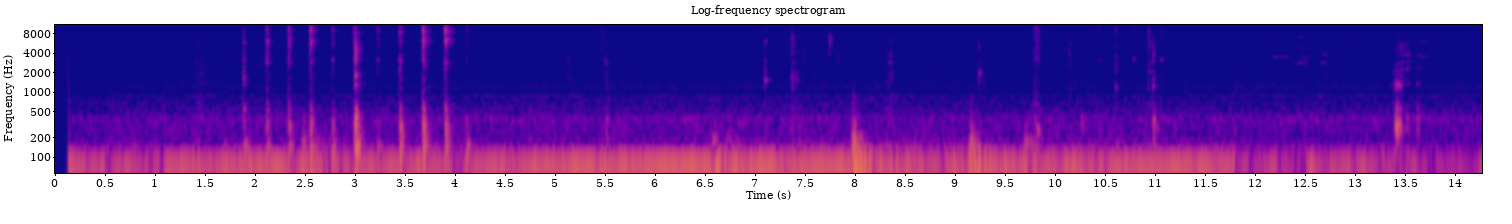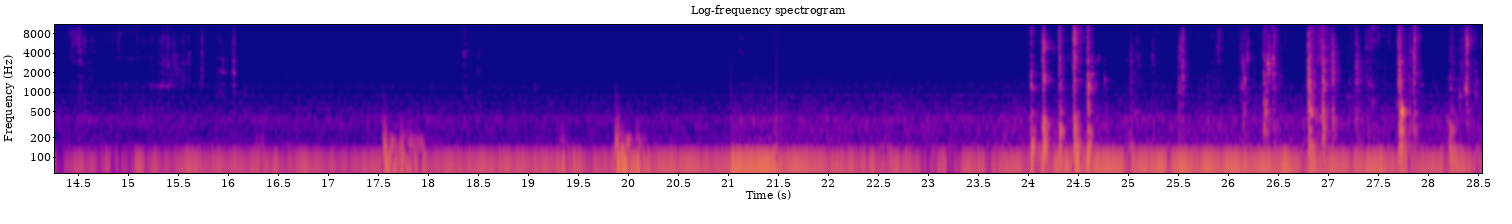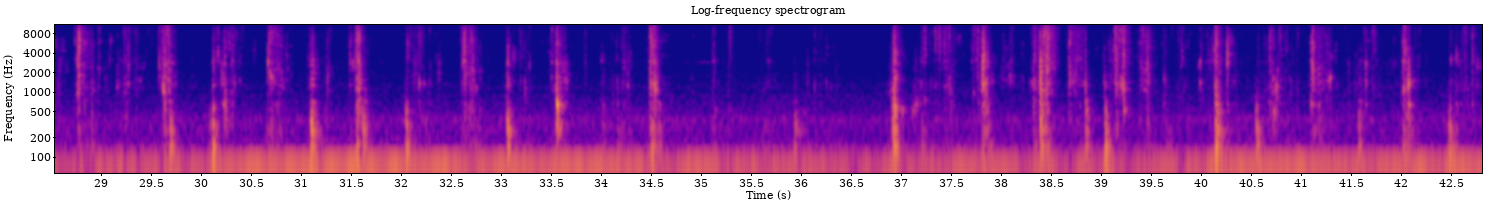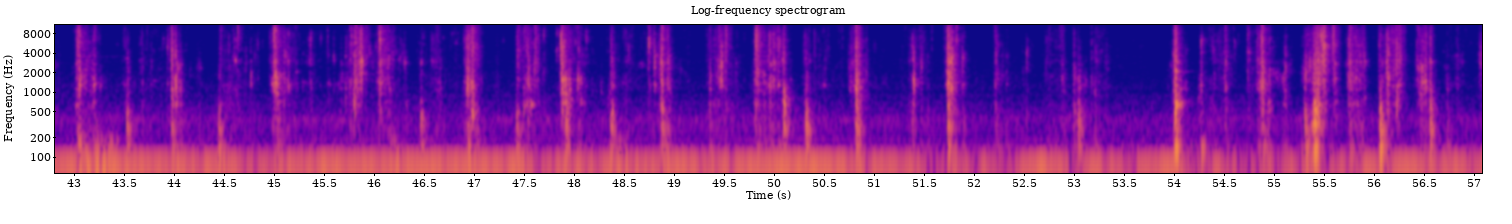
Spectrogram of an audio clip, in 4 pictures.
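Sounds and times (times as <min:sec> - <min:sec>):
low hum: 0:04.1 - 0:57.0
slime squishing wet pops: 0:24.0 - 0:53.4, 0:54.0 - 0:57.0.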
